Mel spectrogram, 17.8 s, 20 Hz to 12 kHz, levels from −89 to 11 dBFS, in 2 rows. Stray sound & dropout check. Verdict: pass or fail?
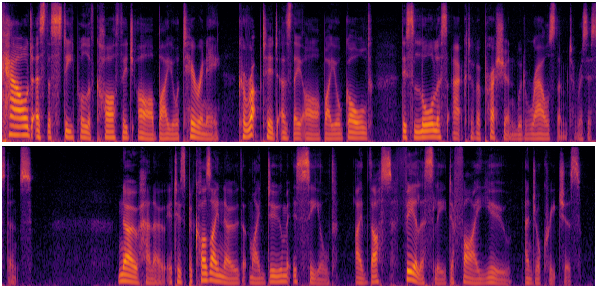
pass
